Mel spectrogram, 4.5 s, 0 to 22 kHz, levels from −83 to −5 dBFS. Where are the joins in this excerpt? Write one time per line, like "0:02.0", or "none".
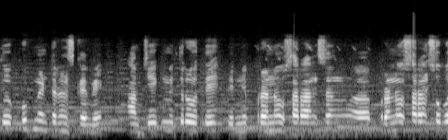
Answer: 0:01.1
